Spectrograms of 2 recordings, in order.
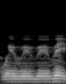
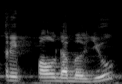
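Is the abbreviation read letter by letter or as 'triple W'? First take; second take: letter by letter; triple W. First: The abbreviation is read letter by letter. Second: The abbreviation is read as triple W. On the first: The speaker calls it wrong. "Agak aneh kalau dibaca www gitu" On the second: The speaker calls it right. "yaitu triple W"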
